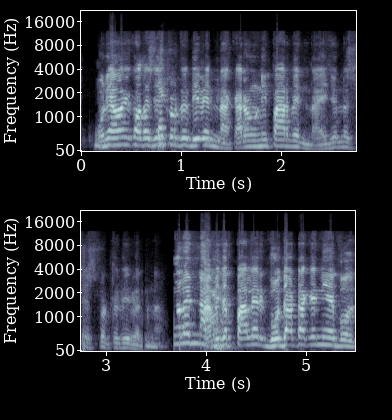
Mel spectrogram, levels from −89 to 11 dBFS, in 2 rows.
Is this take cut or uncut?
cut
